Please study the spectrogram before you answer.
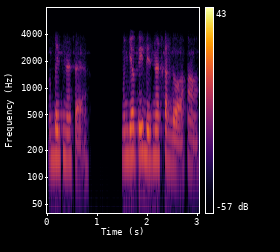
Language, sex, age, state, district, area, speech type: Sindhi, male, 18-30, Maharashtra, Mumbai Suburban, urban, conversation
